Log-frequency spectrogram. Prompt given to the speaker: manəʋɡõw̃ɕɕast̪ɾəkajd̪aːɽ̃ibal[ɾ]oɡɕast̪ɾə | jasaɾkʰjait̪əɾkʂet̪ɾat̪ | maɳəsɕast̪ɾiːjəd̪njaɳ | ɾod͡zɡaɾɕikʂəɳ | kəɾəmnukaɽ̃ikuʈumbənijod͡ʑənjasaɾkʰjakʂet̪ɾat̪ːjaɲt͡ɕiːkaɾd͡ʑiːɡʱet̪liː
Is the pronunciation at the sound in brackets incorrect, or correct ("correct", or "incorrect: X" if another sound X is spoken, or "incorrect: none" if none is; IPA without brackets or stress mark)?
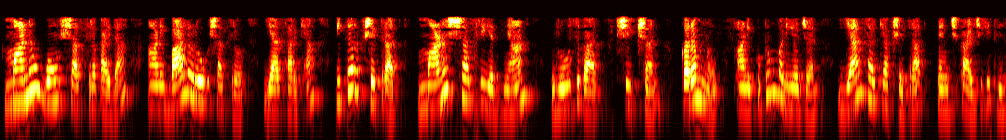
correct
